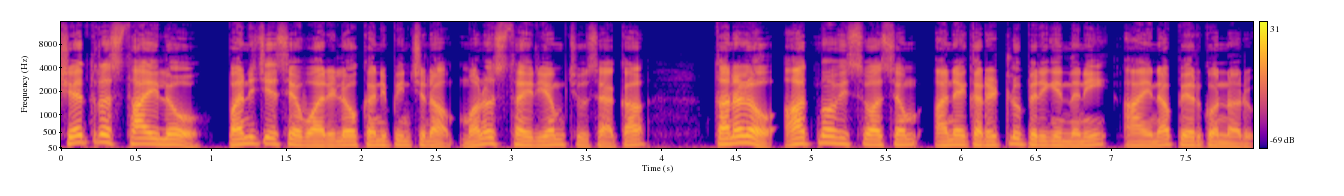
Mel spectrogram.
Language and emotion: Telugu, neutral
